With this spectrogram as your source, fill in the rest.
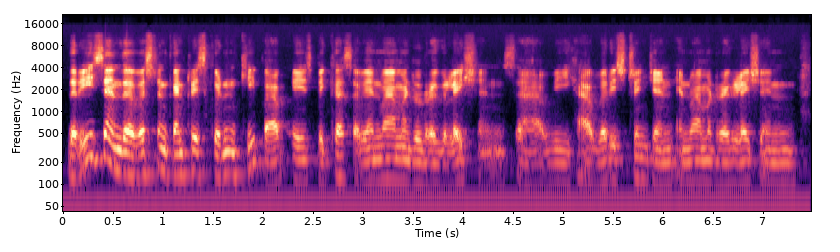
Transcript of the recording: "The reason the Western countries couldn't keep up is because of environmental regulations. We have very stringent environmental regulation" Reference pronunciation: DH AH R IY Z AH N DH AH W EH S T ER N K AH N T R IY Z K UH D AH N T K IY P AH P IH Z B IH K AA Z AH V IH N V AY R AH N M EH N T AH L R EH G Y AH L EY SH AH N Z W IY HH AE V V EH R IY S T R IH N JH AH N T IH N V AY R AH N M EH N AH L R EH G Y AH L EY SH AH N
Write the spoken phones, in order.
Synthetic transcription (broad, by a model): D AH R IY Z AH N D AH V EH S T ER N K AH N T R IY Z K UH D AH N T K IY P AH P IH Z B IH K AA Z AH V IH N V AY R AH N M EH N T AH L R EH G Y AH L EY SH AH N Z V IY HH AE V V EH R IY S T R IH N JH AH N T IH N V AY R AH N M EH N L R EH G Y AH L EY SH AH N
